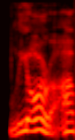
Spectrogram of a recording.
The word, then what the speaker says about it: Leora: In high school, I changed the V to R, and Leora, pronounced Leora, was born, hence.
